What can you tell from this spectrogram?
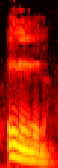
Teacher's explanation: प्लुप्त स्वर का उदाहरण है ओम, जिसमें हमें थोड़ा सा लंबा समय लगता है।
